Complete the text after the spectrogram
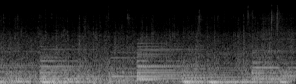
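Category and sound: nature, heavy rain shower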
